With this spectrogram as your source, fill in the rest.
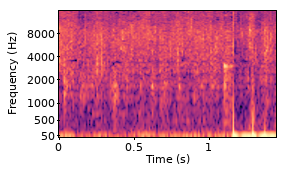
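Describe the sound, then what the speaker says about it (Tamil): Mustard seeds and fenugreek splutter in hot oil, a close, continuous sizzle punctuated by a few sharp pops near the end. "கடுகு பொரியட்டும். வெந்தயம், இது ரெண்டும் பொரியட்டும்."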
